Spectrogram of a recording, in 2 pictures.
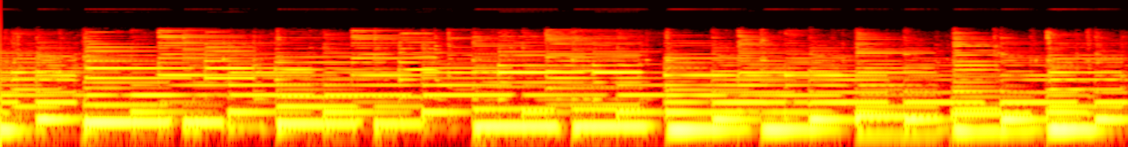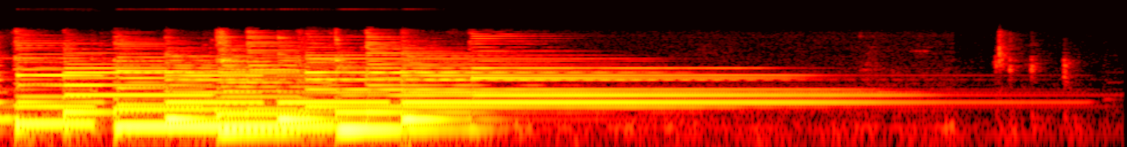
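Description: Instrumental outro on acoustic guitar: a run of notes, then a final chord about ten seconds in that rings out and fades away.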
